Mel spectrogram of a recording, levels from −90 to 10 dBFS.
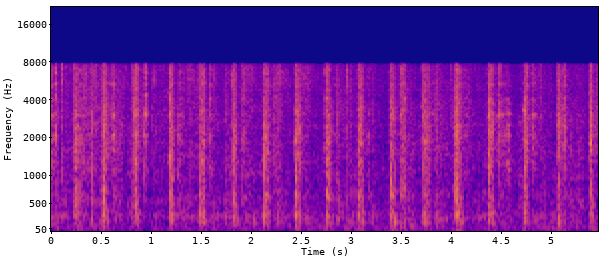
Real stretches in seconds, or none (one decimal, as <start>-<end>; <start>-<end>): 4.5-5.5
